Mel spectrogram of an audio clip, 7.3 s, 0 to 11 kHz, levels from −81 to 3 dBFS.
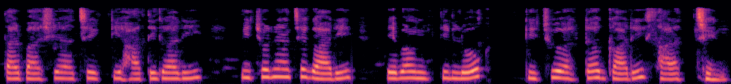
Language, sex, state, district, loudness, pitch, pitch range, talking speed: Bengali, female, West Bengal, Dakshin Dinajpur, -22 LUFS, 240 Hz, 225-260 Hz, 125 wpm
